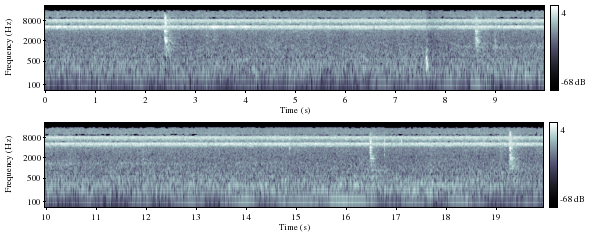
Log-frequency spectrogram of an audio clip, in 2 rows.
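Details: Insects calling in a field in Zhukovsky district, Kaluga region, Russia, on 11 September 2019, recorded with a Samsung Galaxy 10S+: a steady, unbroken high-pitched ringing drone in two bands, with a few sharp clicks scattered through.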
